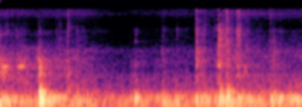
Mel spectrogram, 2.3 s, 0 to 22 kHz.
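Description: Plastic parts of a knock-off G1 Weirdwolf Transformers figure clicking and knocking as it is handled and set on a wooden table: a handful of short sharp clicks, the loudest about a third of a second in.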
